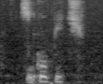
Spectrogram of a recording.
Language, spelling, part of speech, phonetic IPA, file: Polish, zgubić, verb, [ˈzɡubʲit͡ɕ], LL-Q809 (pol)-zgubić.wav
